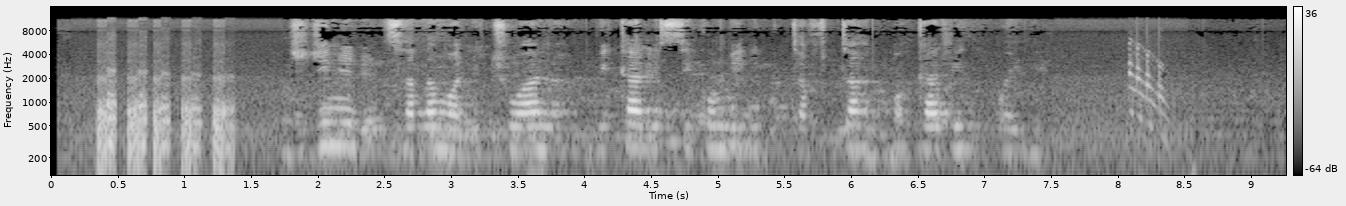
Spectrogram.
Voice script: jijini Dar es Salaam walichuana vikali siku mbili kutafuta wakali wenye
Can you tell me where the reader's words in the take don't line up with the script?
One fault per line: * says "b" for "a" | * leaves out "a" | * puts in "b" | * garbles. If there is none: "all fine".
all fine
